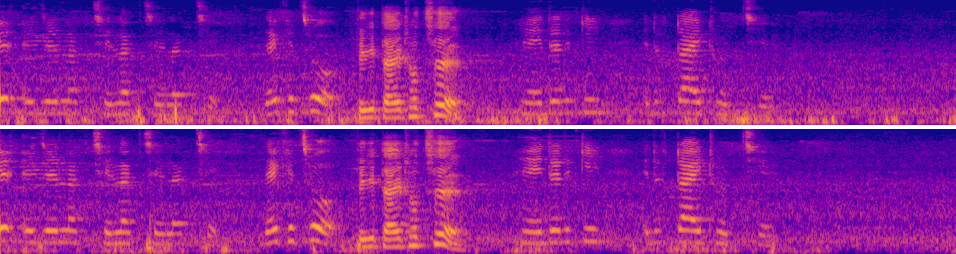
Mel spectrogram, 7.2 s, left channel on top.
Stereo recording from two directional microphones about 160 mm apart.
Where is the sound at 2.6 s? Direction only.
5° right (ahead or behind).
